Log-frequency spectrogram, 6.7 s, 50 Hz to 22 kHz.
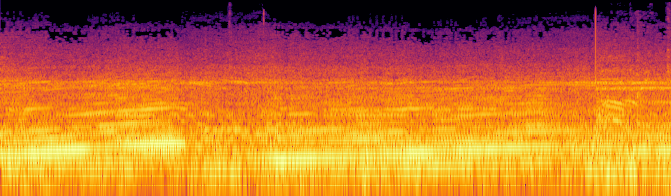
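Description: A Porsche Cayman GT4 engine pulls hard toward 6,000 RPM on a canyon road, heard from inside the car as a loud, steady rising drone that swells and dips with the revs.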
